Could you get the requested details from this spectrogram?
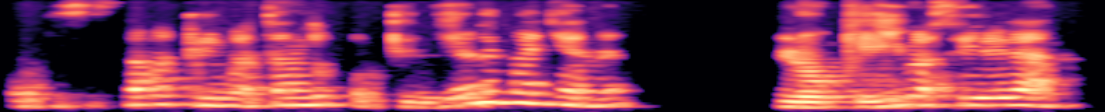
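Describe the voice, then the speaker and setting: A Mexican man with a high, dark, mellow voice delivers a lively, colloquial sermon and slips into the voices of the people he quotes. He sounds distant in a roomy, echoing hall, and the recording is dull and lo-fi. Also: quick pace. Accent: Mexican Spanish. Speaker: preacher.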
